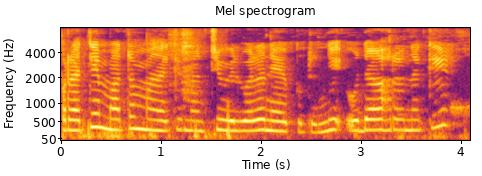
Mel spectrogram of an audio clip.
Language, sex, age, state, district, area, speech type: Telugu, female, 18-30, Telangana, Komaram Bheem, urban, spontaneous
